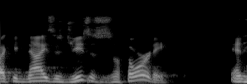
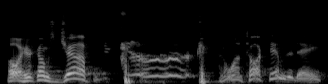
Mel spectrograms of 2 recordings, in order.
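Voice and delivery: mock inner voice; 7 semitones higher than usual. Others' imagined thought.

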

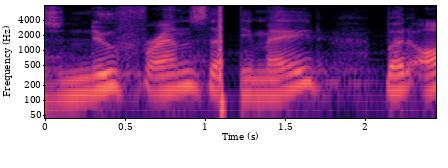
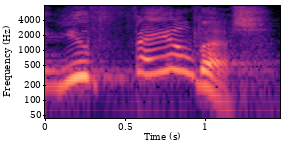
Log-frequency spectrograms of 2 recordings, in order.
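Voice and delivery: slow, higher accusation, pressing each word; accusing crowd; 8 semitones higher, slower than usual. Retold or imitated. Angry followers blaming their leader, slow and accusing. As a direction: hurl it at him like an angry crowd. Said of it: "They say".

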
